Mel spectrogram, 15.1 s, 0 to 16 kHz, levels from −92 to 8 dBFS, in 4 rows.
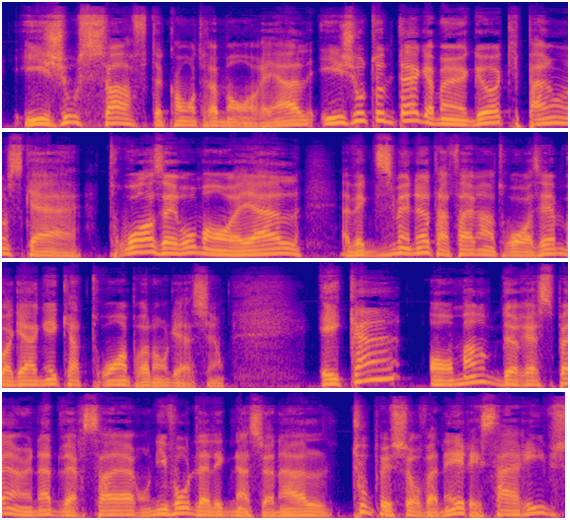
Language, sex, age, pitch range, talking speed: French, male, 50-69, 110-155 Hz, 205 wpm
